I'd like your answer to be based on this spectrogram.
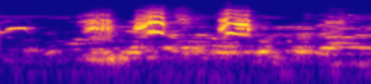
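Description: Close pet birds at the Serampore pet market in Kolkata, giving a quick run of high chirps and whistled calls in uneven bursts.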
